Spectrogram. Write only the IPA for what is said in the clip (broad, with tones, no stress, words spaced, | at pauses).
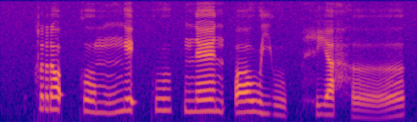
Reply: krɔ˦˥ʔko˧m ŋe˥˩ʔkwu˥˩k̚ nɛː˥˩nʔɔː˥˩w juː˨˩p̚hi˧a̯hɤː˩˦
